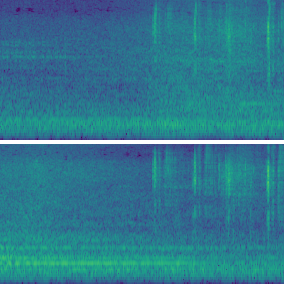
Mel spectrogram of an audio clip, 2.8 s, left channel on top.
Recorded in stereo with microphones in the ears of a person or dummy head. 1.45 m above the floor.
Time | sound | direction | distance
1.5 | running footsteps | centre (ahead or behind) | 3.5 m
